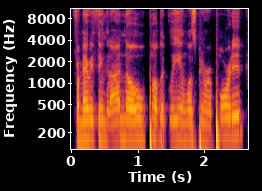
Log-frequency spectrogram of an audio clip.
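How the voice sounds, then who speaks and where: Measured male podcast host, dry sound. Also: fairly high pitch, flat delivery, mellow, no echo. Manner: measured, deliberate, preachy. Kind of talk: opinion commentary.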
